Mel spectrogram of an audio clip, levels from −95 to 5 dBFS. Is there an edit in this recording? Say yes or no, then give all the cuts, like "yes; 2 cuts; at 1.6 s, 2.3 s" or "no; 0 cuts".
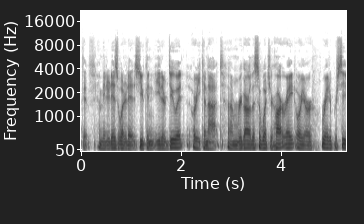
no; 0 cuts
